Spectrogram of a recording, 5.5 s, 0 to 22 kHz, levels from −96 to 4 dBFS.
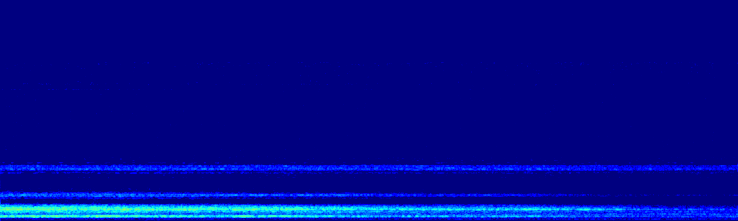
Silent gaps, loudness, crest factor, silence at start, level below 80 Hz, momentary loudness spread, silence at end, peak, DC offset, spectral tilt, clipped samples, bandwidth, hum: none; -52 LUFS; 16 dB; 0 s; under -90 dBFS; 14 LU; 0 s; -38 dBFS; under 0.1%; -1 dB/octave; under 0.1%; 16 kHz; none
